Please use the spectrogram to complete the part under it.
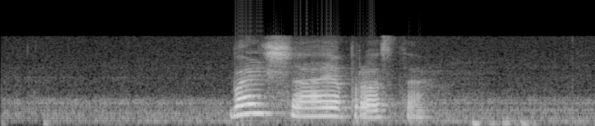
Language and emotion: Russian, positive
